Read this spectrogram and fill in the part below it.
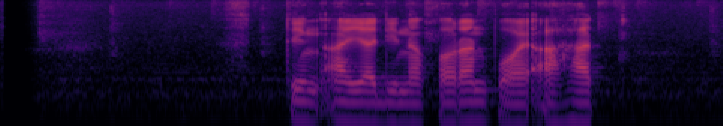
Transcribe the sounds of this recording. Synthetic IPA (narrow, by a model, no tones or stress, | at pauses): st̪ɪŋa̰jadinakoɾanpoɛ̰ʔa̰ɦat̪̚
